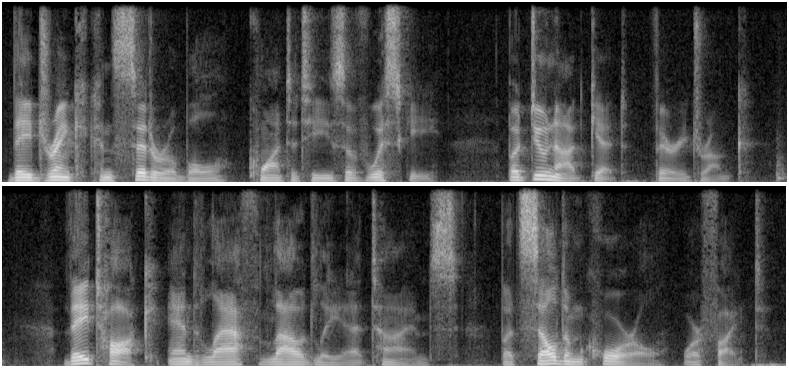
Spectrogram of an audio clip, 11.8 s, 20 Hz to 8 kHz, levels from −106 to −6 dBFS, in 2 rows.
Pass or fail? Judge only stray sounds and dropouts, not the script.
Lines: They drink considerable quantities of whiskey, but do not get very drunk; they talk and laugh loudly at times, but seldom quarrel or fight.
pass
